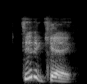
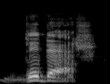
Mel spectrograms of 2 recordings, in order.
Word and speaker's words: Didache: Didache, that's correct. – D-I-D-A-C-H-E. I used to pronounce it Didash. – Yeah. – Like Jordache jeans, you remember those? – Yeah.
